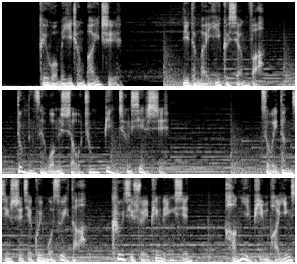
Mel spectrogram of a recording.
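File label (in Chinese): 广告类短广告; 中国电建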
